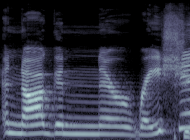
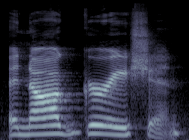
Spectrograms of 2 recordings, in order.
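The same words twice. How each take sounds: First: An extra n sound is inserted in the word. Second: The word is said without an extra n sound. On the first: The speaker calls it wrong. "she keeps putting this random N in there" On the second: The speaker calls it right. "Yes, there you go. Perfect"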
